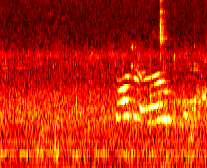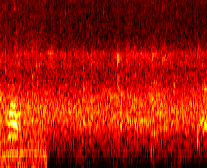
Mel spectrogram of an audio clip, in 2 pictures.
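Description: Seagulls calling: a quick run of short mewing calls about two seconds in, lasting about a second and a half.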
